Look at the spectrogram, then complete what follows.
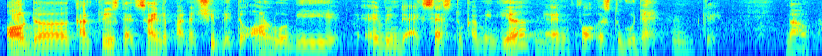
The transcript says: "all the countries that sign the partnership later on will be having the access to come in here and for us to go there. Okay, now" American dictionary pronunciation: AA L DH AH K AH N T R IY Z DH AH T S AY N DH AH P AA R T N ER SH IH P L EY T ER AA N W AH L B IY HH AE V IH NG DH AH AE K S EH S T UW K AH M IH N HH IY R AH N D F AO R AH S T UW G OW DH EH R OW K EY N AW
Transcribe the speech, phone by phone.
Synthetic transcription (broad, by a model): AA L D AH K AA N T R IY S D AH T S AY N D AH P AA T N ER SH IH P L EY T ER AA N W AH L B IY HH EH V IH NG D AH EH K S EH S T UW K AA M IH N HH IY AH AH N F AO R AH S T UW G OW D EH OW K EY N AW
